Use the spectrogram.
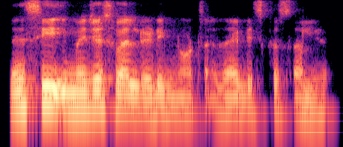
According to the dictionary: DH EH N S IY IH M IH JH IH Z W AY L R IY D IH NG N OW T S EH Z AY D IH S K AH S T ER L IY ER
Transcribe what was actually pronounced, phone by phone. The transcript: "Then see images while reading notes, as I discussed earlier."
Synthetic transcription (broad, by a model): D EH N S IY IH M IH JH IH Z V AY L R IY D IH NG N OW T S EH Z AY D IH S K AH S ER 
